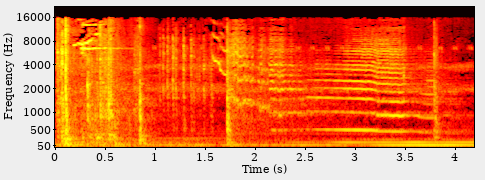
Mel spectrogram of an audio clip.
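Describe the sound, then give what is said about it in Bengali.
A huge, heavy, finely carved door is pushed open with a long creak that slides downward in pitch, over a low steady hum. “অনেক গলি ঘুজি পেরোনোর পর তিনতলায় এক সূক্ষ্মাতি সূক্ষ্ম কাজ করা প্রকাণ্ড ভারী দরজা ঠেলে ঢুকলেন কাউন্ট।”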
